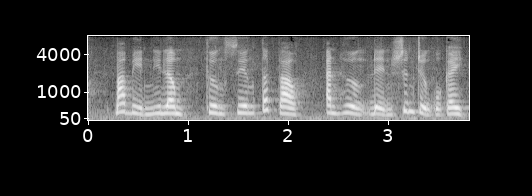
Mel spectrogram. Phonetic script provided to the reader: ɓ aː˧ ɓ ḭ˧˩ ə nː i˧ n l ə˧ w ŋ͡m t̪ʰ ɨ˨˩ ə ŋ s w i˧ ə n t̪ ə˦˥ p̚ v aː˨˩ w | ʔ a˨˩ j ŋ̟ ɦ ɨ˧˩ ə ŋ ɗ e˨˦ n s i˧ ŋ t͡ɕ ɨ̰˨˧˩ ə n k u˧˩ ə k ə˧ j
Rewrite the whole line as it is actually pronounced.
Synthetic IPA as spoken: ɓ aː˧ ɓ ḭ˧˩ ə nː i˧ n l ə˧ w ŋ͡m t̪ʰ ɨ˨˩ ə ŋ s w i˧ ə n t̪ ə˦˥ p̚ v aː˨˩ w | ʔ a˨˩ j ŋ̟ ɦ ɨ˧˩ ə ŋ ɗ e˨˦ n s i˧ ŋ t͡ɕ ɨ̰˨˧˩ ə ŋ k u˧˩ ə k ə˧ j

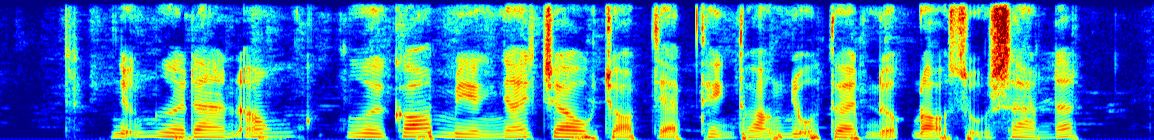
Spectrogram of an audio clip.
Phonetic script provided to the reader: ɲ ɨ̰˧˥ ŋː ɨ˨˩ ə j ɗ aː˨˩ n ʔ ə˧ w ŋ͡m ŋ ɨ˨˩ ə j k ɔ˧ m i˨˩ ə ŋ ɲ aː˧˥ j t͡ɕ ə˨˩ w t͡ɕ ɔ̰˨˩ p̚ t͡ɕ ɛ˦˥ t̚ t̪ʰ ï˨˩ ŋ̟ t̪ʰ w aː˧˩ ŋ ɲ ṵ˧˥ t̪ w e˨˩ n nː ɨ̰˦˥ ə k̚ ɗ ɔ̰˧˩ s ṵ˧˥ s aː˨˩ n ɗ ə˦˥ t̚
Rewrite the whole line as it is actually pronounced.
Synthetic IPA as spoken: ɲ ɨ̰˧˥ ŋː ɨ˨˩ ə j ɗ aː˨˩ n ʔ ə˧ w ŋ͡m ŋ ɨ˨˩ ə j k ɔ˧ m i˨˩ ə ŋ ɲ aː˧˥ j t͡ɕ ə˨˩ w t͡ɕ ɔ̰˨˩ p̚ t͡ɕ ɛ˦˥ p̚ t̪ʰ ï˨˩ ŋ̟ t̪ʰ w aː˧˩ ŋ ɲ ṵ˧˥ t̪ w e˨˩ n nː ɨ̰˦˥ ə k̚ ɗ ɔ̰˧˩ s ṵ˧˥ s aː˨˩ n ɗ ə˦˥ t̚

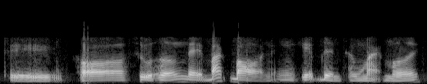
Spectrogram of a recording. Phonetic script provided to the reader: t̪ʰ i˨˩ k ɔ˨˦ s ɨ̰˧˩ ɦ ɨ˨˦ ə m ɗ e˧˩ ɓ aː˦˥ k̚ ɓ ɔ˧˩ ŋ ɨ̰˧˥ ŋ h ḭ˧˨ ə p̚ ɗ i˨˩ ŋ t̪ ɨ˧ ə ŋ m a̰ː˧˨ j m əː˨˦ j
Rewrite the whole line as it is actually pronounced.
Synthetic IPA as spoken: t̪ʰ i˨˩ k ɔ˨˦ s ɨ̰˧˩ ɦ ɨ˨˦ ə ŋ ɗ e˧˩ ɓ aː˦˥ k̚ ɓ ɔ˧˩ ɲ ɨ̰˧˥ ŋ h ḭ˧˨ ə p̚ ɗ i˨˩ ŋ t̪ʰ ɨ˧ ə ŋ m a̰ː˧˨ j m əː˨˦ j

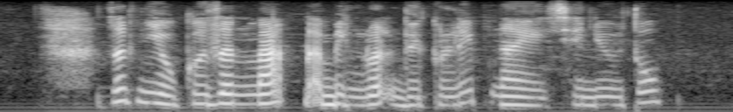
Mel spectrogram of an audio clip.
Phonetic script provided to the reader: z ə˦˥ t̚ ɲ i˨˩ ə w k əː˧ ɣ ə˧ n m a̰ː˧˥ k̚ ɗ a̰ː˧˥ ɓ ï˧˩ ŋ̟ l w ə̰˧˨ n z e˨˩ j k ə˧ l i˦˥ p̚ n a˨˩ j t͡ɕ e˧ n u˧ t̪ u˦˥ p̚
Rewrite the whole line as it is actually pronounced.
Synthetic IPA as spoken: z ə˦˥ t̚ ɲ i˨˩ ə w k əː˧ z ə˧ n m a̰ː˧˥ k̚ ɗ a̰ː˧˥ ɓ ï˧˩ ŋ̟ l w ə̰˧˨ n v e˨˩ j k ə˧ l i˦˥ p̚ n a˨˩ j t͡ɕ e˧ n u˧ t̪ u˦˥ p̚

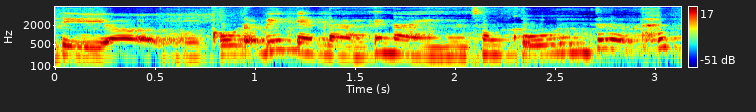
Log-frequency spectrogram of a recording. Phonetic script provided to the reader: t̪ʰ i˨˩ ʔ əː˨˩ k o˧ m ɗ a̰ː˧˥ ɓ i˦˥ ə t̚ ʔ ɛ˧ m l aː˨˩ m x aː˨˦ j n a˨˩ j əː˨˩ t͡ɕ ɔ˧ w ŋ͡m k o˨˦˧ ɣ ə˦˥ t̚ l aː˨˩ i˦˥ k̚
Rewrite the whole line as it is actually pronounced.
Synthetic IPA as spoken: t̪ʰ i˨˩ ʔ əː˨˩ k o˧ ɗ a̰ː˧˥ ɓ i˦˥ ə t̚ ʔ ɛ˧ m l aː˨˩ m k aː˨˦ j n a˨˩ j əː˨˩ t͡ɕ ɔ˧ w ŋ͡m k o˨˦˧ z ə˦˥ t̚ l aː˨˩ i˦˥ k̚

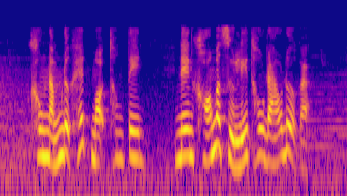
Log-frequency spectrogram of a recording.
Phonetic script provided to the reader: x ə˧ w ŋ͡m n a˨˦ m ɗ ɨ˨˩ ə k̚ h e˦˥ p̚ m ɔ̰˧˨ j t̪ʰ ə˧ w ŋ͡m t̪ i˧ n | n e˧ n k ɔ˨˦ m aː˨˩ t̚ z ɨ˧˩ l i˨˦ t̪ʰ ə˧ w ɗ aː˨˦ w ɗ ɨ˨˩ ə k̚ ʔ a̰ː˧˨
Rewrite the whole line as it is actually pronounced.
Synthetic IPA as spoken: x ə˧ w ŋ͡m n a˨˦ m ɗ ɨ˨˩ ə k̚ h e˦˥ t̚ m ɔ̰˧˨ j t̪ʰ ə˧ w ŋ͡m t̪ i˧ n | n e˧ n x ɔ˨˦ m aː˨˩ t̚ s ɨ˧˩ l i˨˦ t̪ʰ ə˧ w ɗ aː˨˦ w ɗ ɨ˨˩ ə k̚ ʔ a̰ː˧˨

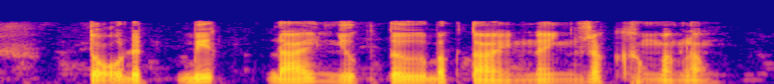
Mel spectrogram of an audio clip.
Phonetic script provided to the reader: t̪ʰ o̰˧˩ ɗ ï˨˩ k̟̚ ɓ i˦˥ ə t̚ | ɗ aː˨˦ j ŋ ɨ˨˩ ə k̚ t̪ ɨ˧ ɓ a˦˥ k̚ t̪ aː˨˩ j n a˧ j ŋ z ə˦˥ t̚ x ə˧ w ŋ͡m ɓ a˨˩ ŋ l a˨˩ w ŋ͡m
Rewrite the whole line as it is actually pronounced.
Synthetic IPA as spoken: t̪ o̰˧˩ ɗ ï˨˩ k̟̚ ɓ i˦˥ ə t̚ | ɗ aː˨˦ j ɲ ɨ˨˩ ə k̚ t̪ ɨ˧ ɓ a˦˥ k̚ t̪ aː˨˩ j n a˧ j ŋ z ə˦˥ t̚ x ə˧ w ŋ͡m ɓ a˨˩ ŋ l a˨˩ w ŋ͡m

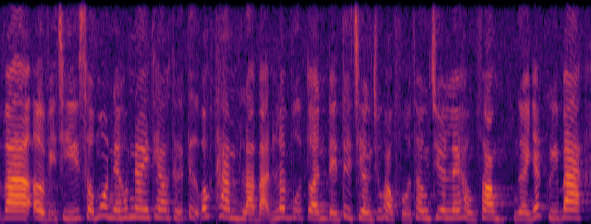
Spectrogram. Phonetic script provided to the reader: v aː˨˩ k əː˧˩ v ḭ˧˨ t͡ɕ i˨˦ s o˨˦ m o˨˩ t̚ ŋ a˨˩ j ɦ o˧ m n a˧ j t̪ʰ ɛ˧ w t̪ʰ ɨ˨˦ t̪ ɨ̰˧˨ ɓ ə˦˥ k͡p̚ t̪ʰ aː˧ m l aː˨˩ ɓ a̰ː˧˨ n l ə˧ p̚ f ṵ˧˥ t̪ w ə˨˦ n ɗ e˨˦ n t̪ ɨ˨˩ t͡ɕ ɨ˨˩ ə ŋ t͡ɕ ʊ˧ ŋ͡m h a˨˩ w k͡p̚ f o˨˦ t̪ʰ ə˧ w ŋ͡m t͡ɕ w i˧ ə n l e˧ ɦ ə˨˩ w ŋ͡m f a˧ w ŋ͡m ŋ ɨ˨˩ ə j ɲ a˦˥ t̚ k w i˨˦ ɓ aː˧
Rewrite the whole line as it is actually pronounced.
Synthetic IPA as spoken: v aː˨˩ ʔ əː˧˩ v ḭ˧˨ t͡ɕ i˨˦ s o˨˦ m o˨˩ t̚ ŋ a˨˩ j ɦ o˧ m n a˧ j t̪ʰ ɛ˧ w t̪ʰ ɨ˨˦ t̪ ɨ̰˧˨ ɓ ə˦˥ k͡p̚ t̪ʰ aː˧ m l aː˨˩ ɓ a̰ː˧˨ n l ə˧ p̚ v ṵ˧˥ t̪ w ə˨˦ n ɗ e˨˦ n t̪ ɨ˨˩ t͡ɕ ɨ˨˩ ə ŋ t͡ɕ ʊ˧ ŋ͡m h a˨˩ w k͡p̚ f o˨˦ t̪ʰ ə˧ w ŋ͡m t͡ɕ w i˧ ə n l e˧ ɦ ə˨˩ w ŋ͡m f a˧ w ŋ͡m ŋ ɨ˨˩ ə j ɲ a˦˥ t̚ k w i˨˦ ɓ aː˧

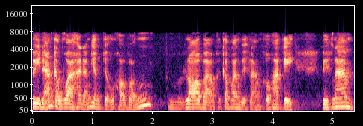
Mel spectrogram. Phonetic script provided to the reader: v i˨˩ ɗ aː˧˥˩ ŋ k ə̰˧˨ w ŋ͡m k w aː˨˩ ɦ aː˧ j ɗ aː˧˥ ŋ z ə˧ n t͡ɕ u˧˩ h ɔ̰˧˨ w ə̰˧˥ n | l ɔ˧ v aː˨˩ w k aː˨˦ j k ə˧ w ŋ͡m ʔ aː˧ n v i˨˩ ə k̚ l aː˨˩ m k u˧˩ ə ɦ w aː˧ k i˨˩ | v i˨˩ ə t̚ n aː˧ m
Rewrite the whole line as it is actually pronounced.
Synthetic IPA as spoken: v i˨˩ ɗ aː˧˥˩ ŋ k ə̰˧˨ w ŋ͡m k w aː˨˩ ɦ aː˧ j ɗ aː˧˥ ŋ z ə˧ n t͡ɕ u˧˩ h ɔ̰˧˨ v ə̰˧˥ n | l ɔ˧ v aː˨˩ w k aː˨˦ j k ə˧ w ŋ͡m ʔ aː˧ n v i˨˩ ə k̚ l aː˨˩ m k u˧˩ ə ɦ w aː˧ k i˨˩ | v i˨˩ ə t̚ n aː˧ m

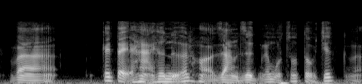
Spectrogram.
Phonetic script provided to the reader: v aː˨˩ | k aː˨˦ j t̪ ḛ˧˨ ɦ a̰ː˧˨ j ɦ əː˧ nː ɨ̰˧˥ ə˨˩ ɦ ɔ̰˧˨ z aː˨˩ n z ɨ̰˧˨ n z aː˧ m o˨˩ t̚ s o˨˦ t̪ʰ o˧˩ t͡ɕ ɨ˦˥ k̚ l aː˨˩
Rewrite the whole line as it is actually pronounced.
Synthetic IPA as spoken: v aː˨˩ | k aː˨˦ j t̪ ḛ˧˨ ɦ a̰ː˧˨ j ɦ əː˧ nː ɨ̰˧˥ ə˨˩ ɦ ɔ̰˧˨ z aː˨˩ n z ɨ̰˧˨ ŋ z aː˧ m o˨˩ t̚ s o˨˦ t̪ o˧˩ t͡ɕ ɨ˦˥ k̚ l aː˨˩

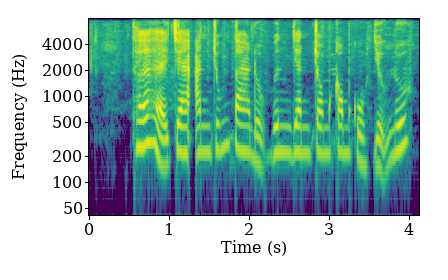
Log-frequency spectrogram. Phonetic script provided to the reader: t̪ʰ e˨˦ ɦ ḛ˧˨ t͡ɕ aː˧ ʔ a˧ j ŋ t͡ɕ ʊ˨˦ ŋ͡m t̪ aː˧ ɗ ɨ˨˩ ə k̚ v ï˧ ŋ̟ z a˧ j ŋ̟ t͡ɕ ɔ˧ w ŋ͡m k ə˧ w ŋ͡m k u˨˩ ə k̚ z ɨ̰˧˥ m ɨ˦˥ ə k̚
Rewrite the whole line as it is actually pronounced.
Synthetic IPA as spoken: t̪ʰ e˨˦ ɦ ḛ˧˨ t͡ɕ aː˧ ʔ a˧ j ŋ t͡ɕ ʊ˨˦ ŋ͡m t̪ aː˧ ɗ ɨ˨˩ ə k̚ v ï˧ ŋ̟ z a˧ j ŋ̟ t͡ɕ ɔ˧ w ŋ͡m k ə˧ w ŋ͡m k u˨˩ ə k̚ z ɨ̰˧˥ n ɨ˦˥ ə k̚

